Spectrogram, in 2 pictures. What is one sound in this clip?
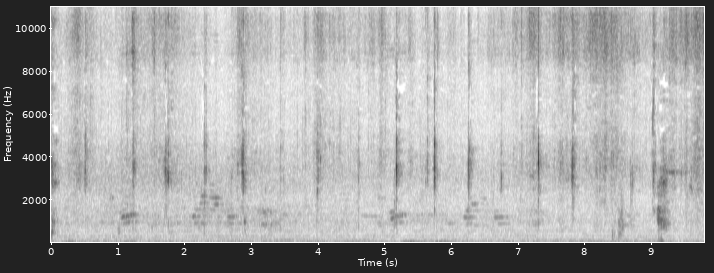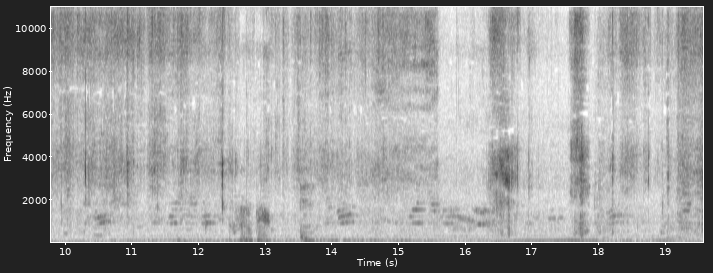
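A woman chews food with wet, smacking sounds close to a microphone.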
